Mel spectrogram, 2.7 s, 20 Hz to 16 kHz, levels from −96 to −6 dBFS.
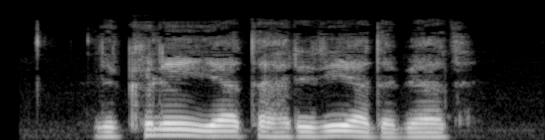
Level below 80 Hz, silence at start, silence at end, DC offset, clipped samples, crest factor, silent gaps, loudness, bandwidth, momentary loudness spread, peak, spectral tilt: -70 dBFS; 0.45 s; 0.4 s; under 0.1%; under 0.1%; 14 dB; none; -24 LUFS; 9 kHz; 11 LU; -10 dBFS; -7 dB/octave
